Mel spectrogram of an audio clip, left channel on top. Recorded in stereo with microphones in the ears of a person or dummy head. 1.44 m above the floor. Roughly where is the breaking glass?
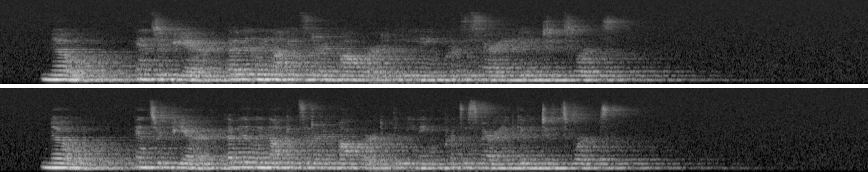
I don't hear breaking glass.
